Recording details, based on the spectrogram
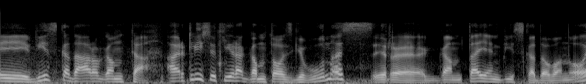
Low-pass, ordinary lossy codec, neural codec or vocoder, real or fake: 7.2 kHz; MP3, 64 kbps; codec, 16 kHz, 6 kbps, DAC; fake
